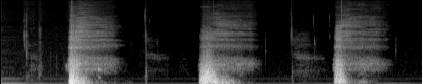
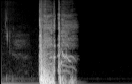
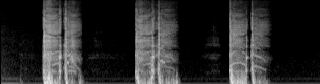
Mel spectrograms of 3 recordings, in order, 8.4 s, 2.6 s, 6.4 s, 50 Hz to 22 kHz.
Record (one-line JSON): {"exhalation_length": "8.4 s", "exhalation_amplitude": 32768, "exhalation_signal_mean_std_ratio": 0.27, "cough_length": "2.6 s", "cough_amplitude": 32768, "cough_signal_mean_std_ratio": 0.3, "three_cough_length": "6.4 s", "three_cough_amplitude": 32767, "three_cough_signal_mean_std_ratio": 0.34, "survey_phase": "beta (2021-08-13 to 2022-03-07)", "age": "65+", "gender": "Female", "wearing_mask": "No", "symptom_none": true, "smoker_status": "Never smoked", "respiratory_condition_asthma": false, "respiratory_condition_other": false, "recruitment_source": "REACT", "submission_delay": "2 days", "covid_test_result": "Negative", "covid_test_method": "RT-qPCR", "influenza_a_test_result": "Negative", "influenza_b_test_result": "Negative"}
